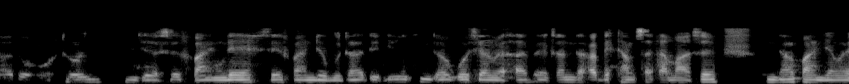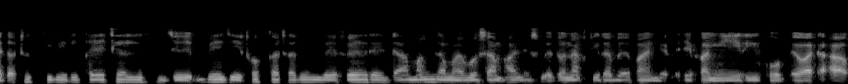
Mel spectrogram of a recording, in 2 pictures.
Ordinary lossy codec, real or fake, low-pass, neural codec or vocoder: MP3, 24 kbps; fake; 5.4 kHz; autoencoder, 48 kHz, 32 numbers a frame, DAC-VAE, trained on Japanese speech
